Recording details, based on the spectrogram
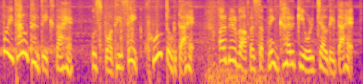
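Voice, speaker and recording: Lively woman narrating a story. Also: mid-range voice. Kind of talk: scripted story narration in Hindi. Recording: faint music behind the voice.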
